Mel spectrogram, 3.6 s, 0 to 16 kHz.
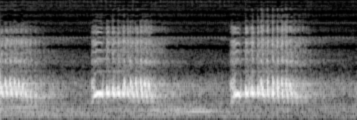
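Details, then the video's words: A flock of about 27 Sandhill Cranes, more than the recordist had seen there before, gives loud, rolling, trumpeting rattles in two bursts about a second and a half apart, with voices overlapping. "Sandhill Cranes calling sounds"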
